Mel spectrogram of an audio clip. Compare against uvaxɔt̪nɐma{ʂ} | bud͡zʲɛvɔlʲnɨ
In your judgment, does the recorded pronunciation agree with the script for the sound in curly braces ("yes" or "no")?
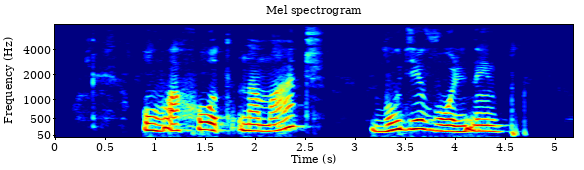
no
